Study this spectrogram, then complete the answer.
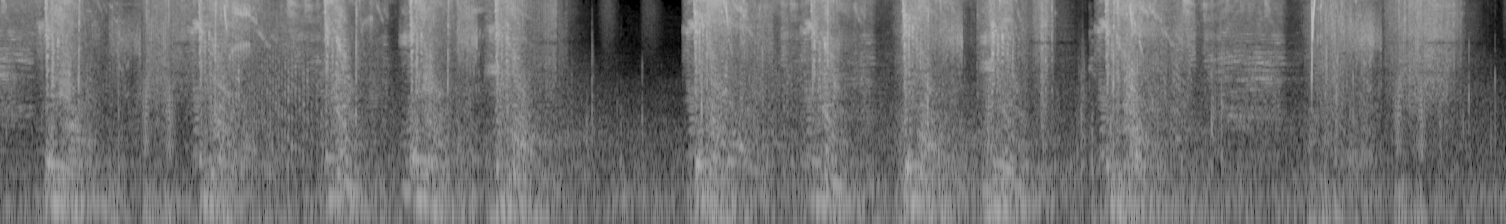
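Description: Energy blasts whoosh and crackle in repeated bursts.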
